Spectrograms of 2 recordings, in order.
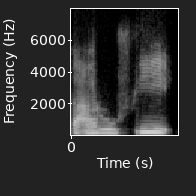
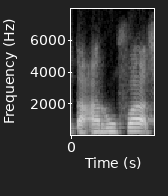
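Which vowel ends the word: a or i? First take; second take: i; a. First: The word ends with an i vowel. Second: The word ends with an a vowel. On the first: The word is in the genitive case. The speaker calls it right. "harus dibaca ta'arrufi" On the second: The word is in the accusative case. The speaker calls it wrong. "nggak boleh dibaca ta'arrufa"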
